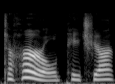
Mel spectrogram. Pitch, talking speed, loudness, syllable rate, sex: 225 Hz, 205 wpm, -15 LUFS, 4.3 syllables/s, female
